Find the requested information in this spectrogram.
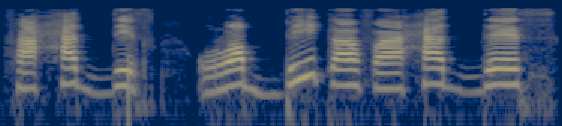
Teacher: जबान की नोक और ऊपर के दांतों के सिरे टकराने से सा अदा होता है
